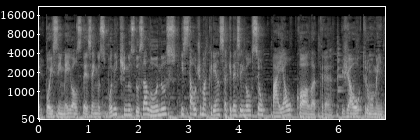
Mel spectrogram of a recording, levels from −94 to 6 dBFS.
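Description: No technical faults are audible.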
